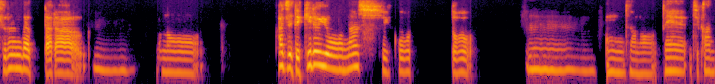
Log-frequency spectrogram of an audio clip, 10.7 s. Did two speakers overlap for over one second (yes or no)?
no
